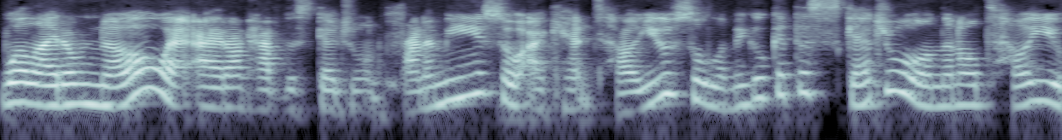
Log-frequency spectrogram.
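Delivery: put-on, super rude, openly rude tone. Retelling a phone call about work: imitating someone being rude. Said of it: "being super rude".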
